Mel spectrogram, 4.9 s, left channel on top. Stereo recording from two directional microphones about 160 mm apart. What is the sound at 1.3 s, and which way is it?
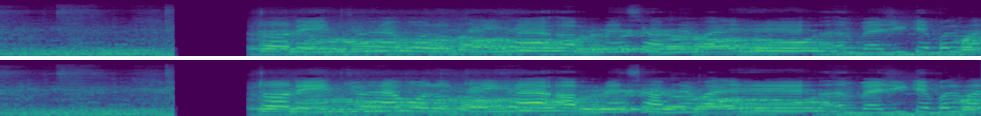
A woman's voice, 5° left (ahead or behind).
